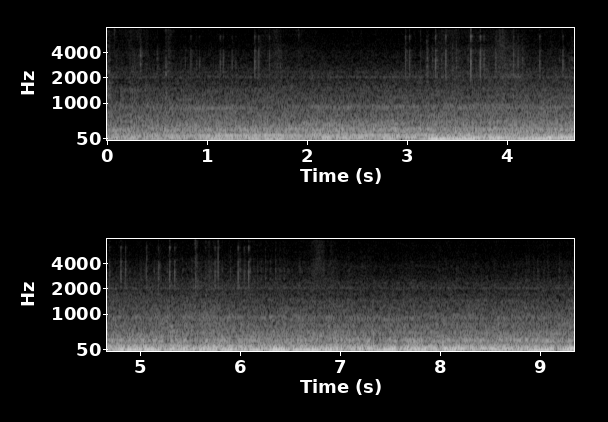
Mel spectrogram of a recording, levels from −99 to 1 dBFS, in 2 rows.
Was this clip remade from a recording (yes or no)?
yes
